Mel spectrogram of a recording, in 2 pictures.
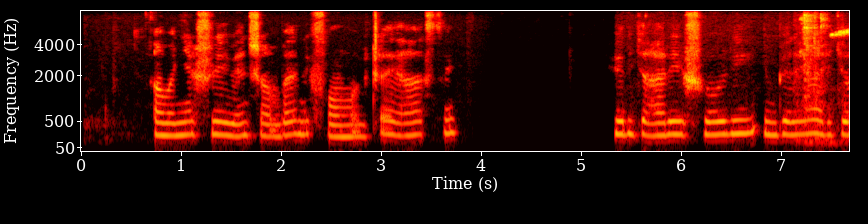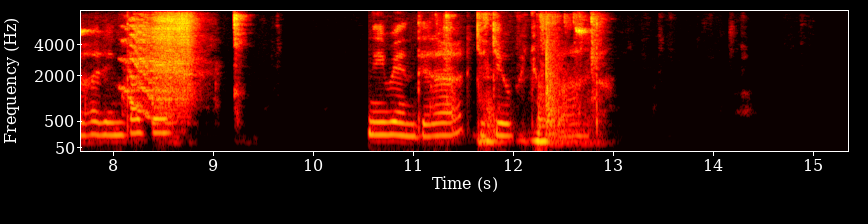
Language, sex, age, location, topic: Kinyarwanda, female, 18-24, Huye, education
